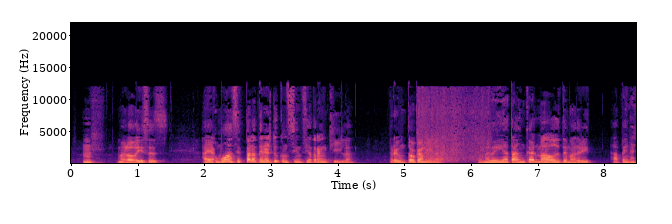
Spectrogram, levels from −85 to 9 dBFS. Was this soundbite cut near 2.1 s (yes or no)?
yes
